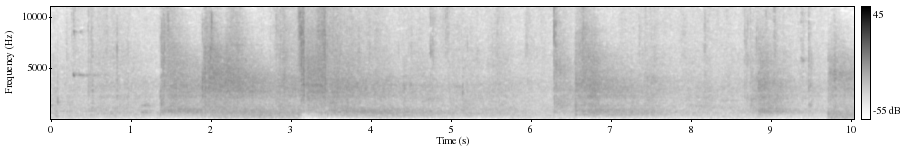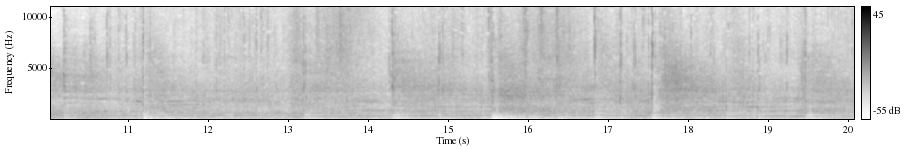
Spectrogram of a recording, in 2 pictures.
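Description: Roller hockey practice in an echoing rink: repeated thuds of the puck off the goalie's pads, stick and boards. Between them come swishing scrapes of inline skates and the goalie's Rollerfly pad sliders across the sport-court floor, with indistinct voices in the background.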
